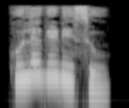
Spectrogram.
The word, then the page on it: ಕಾಲ್ಗಿಡಿಸು: Kannada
